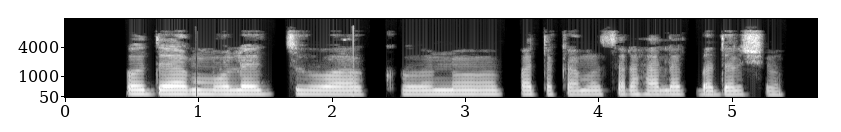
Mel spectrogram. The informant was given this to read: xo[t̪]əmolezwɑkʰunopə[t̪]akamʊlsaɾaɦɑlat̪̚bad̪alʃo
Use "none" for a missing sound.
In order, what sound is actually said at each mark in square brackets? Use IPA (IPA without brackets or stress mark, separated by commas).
d̪, t̪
